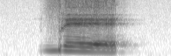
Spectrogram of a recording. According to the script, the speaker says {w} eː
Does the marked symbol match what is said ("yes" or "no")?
no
